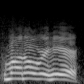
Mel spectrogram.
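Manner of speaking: loud call across the slope. Real, not acted. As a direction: call her over loudly. Dad calling daughter up.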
